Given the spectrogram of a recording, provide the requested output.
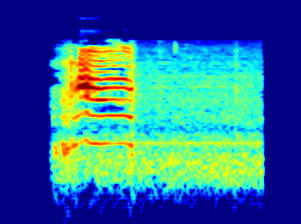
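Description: A domestic cat gives a single short meow, bright and slightly falling, followed by faint background hiss.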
